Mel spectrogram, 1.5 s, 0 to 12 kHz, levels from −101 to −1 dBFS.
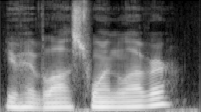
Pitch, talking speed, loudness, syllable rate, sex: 115 Hz, 200 wpm, -13 LUFS, 5.5 syllables/s, male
